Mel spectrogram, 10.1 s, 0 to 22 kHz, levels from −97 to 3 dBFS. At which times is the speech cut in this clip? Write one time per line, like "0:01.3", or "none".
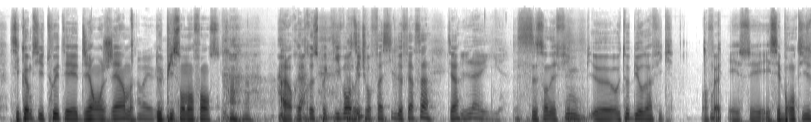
0:06.4
0:09.0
